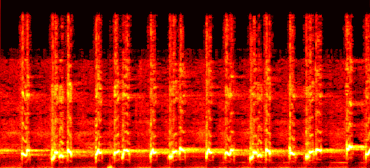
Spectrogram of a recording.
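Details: Loud, rapid fighting song of a Yellow-vented bulbul, used to stir other bulbuls into song: bright chirps in tight pairs and triplets, about two notes per second overall, with a faint low thump in the background.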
